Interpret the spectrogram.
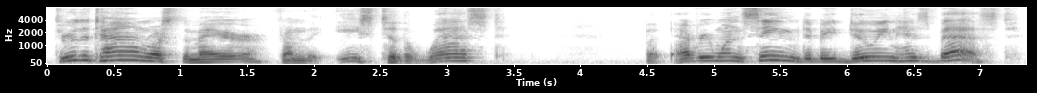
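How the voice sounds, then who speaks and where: Man, children's storyteller, very lively pitch swings, slow pace, theatrical, emphatic. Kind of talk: animated read-aloud storytelling.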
